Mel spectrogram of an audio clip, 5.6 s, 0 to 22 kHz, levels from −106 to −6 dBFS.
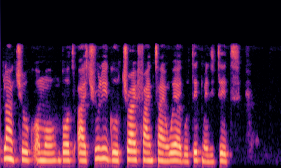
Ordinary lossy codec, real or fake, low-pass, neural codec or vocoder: none; real; 7.2 kHz; none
